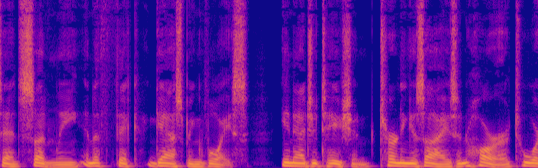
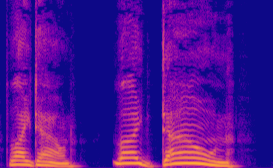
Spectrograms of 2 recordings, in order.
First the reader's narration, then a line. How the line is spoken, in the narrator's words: cried Katerina Ivanovna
